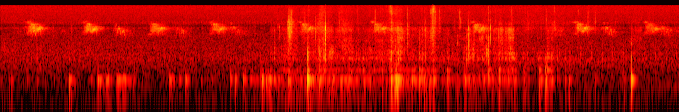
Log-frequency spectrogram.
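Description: Footsteps walking through grass and over stone slabs, a step about every two-thirds of a second, followed by denser rustling and clicks from about halfway through.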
